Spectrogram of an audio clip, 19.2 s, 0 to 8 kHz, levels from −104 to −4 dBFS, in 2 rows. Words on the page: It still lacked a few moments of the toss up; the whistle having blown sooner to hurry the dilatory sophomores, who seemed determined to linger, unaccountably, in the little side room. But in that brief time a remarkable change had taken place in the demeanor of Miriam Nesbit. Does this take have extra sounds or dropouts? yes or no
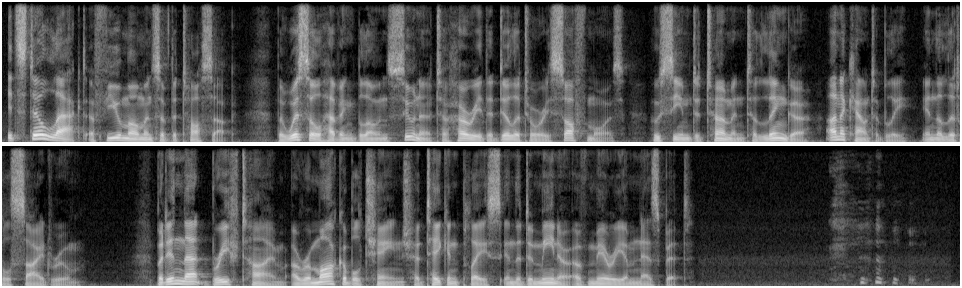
yes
